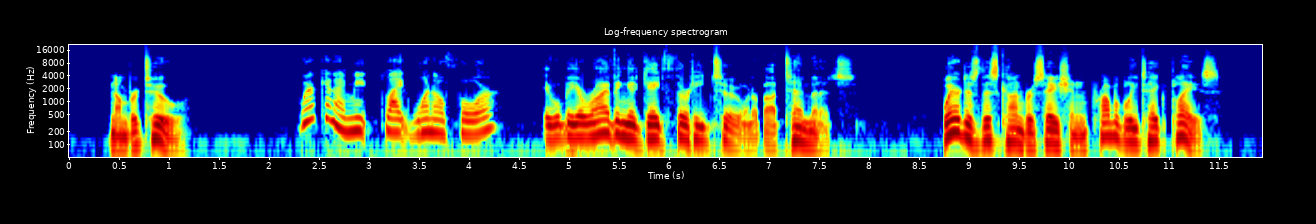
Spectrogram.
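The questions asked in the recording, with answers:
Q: Where does this conversation probably take place?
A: At an airport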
